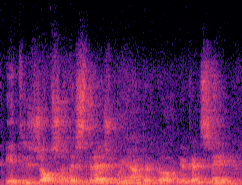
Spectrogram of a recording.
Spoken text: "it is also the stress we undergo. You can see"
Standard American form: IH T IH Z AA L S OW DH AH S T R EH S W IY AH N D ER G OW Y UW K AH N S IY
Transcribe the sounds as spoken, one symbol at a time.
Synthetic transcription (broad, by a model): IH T IH Z AA L S OW DH AH S T R EH S W IY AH N D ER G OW Y UW K AH N S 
